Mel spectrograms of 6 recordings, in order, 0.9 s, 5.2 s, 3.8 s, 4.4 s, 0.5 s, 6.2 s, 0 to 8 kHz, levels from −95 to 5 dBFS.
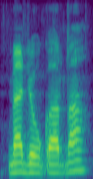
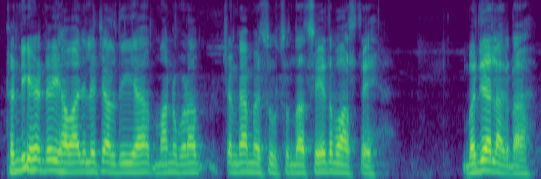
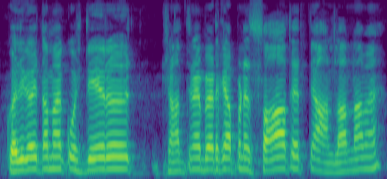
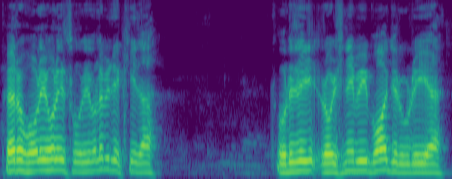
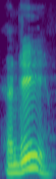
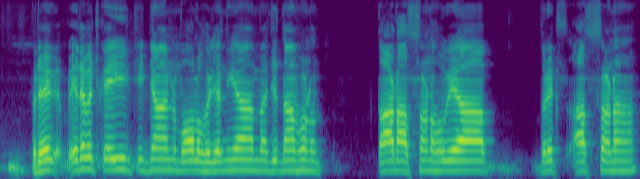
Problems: background sounds at intervals, background conversations at intervals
